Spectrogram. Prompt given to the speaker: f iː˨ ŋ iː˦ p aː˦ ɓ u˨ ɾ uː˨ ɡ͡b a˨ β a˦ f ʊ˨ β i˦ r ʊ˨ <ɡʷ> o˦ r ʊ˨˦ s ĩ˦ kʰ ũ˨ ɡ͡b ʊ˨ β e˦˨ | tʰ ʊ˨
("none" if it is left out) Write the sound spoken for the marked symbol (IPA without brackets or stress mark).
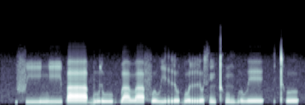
ɓ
